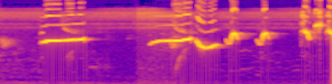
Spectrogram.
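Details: White-rumped shama singing to provoke answers from other shamas: a clean rising whistle, a pause, then a longer whistle twisting downward into quick high slurred notes and a burst of sharp chips.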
